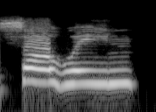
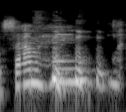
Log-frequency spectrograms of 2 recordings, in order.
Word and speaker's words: Samhain: Igual también muchas personas pronuncian Sowin, eh, yo pronuncio Samhain.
